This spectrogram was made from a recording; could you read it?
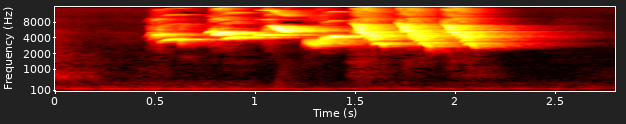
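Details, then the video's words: Braddock song of a Double-collared seedeater, known as 'Tui Tui Zel Zel Top', serving as a tutor song for young birds: shrill twittering notes opening the phrase, then three quick, buzzy, descending strokes to close, with a quiet room behind. "Tui Tui Zel Zel Top - Coleiro Braddock"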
